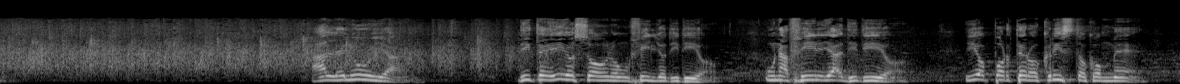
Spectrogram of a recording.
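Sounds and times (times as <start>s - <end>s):
congregation at an Italian worship service clapping: 0.0s - 6.5s
speech: 3.1s - 4.2s, 5.2s - 11.5s.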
